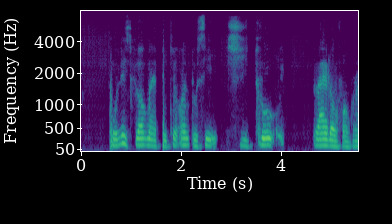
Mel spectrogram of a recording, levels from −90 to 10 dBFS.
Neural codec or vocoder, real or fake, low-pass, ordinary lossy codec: codec, 16 kHz, 4 kbps, FreqCodec, smaller model; fake; 7.2 kHz; none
